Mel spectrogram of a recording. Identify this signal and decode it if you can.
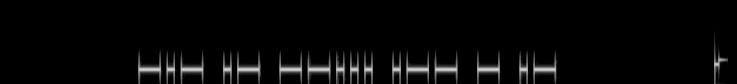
Morse code, heard as a keyed tone, about 17 wpm, 700 Hz. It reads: KA7WTA
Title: USA Call Signs Repeated 3x 17wpm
